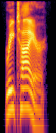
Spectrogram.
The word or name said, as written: retire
